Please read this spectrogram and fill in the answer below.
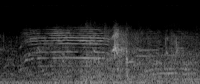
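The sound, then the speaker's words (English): Faint, wavering sheep bleats come from a petting zoo fence while a zoo staff member feeds the sheep. They are quiet and brief, and people talk over them. “feeding some sheep”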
